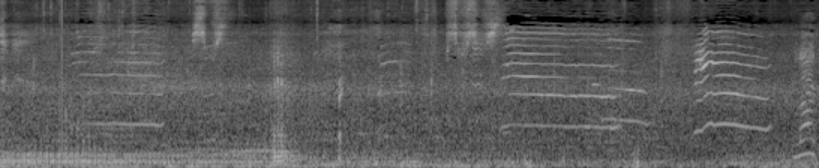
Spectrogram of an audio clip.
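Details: A hungry black cat calls out with repeated meows, level and slightly falling in pitch, clustered in the second half, while a constant low-pitched hum and rumble fills the background.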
